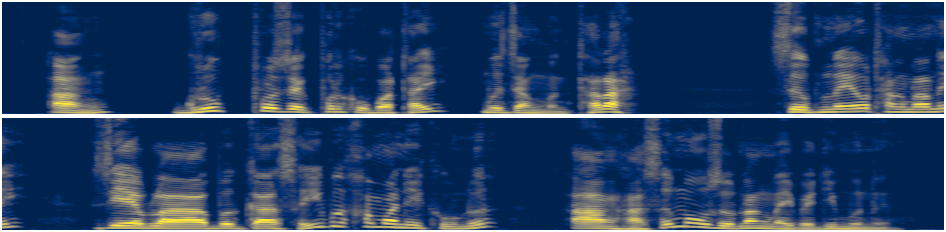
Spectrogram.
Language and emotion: Bodo, disgusted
